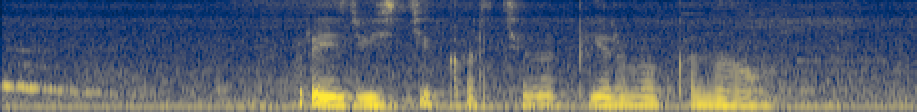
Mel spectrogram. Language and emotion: Russian, neutral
